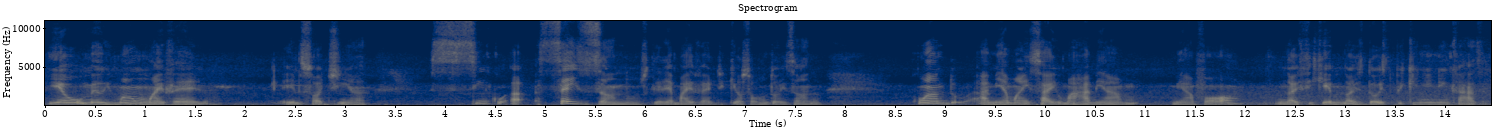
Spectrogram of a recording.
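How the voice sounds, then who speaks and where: Woman, gravelly voice, halting personal storytelling, faint background noise. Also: on the low side. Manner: halting, full of restarts and repetitions. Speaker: channel host.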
